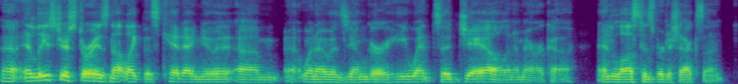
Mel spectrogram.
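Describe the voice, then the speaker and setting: Young male host, hesitant and filler-heavy, low mellow voice. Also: a little fast, creaky, hardly any pauses. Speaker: interviewer, host. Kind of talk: casual interview questions.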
